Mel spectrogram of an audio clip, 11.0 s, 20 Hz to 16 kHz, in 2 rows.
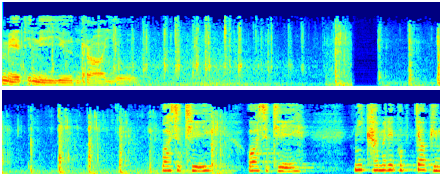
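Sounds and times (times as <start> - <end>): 
speech: 0.0 - 2.1, 7.5 - 9.3, 9.9 - 10.9
horse hooves clip-clopping at a hurried gallop toward a temple: 0.0 - 8.4.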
